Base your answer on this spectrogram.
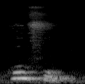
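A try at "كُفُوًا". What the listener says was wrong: Wan, tel que Wan en anglais, Wan. Il ne faut pas faire kufu, Wan, non. Kufu, Wan,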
